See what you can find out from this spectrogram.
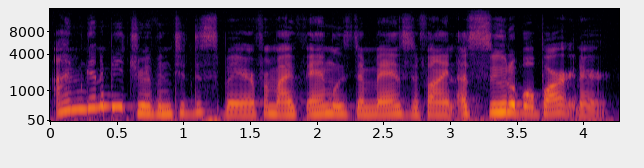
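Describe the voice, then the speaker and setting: A woman's voice: mid-range voice, brisk, natural voice. A woman playing a playful, dramatic young woman chatting teasingly with a best friend in an audio roleplay. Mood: exasperated, dramatic. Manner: animated complaining, teasing, theatrical exasperation. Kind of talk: intimate friend roleplay audio acting, conversational.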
